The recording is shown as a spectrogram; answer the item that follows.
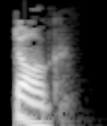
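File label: "dog", British English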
